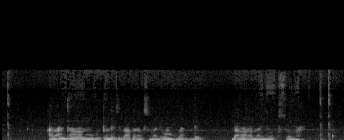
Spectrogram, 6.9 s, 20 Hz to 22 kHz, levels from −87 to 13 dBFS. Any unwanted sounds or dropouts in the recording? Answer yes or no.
no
